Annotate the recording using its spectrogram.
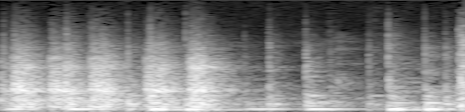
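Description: Two rope-tuned hand drums played with bare hands in a quick, dense pattern of strikes, with a low note sounding steadily beneath them.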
